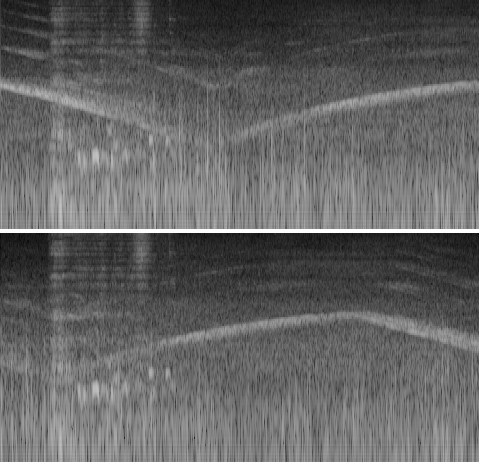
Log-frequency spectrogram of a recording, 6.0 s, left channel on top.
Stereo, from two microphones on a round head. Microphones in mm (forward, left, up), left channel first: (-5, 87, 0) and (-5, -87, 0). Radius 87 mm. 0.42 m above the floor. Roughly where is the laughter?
Right.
